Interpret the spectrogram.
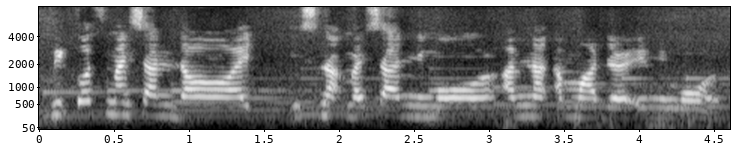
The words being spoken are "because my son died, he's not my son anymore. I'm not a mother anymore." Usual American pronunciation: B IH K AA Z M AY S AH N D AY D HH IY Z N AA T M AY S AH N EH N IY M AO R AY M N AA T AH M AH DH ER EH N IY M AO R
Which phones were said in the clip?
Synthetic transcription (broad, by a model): B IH K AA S M AY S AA N D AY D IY S N AA T M AY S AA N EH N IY M AO R AY M N AA T AH M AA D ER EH N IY M AO R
